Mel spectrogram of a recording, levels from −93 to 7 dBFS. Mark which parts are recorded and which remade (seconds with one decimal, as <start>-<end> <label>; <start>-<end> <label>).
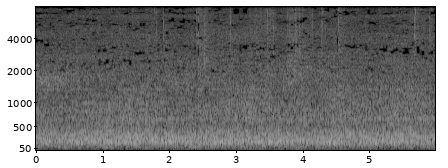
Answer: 0.0-6.0 recorded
